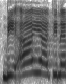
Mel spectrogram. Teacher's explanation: بِآيَاتِنَا میں بھی مد منفصل ہونے کی وجہ سے ہم نے اس کو 3 الف کی مقدار کھینچ کر پڑھا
